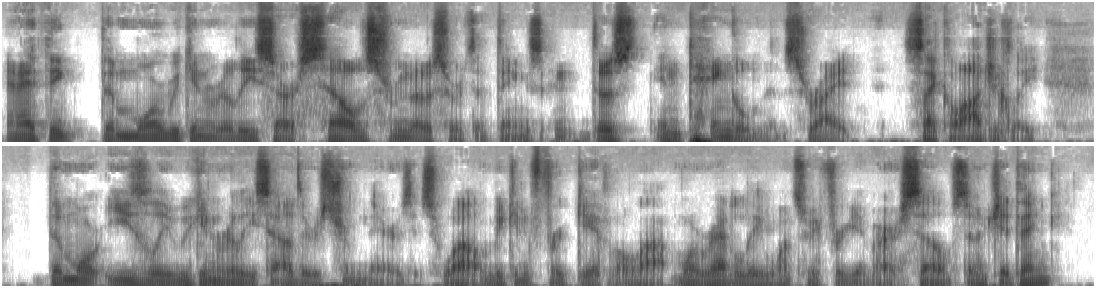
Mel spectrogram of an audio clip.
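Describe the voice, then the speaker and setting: A man guesting on a podcast, telling stories in an animated way and laughing often. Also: low voice, fast, gravelly, slightly rough, no room sound. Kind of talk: casual podcast conversation.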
